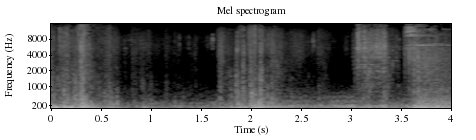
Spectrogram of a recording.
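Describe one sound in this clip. Weapons strike and clash in a fight.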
